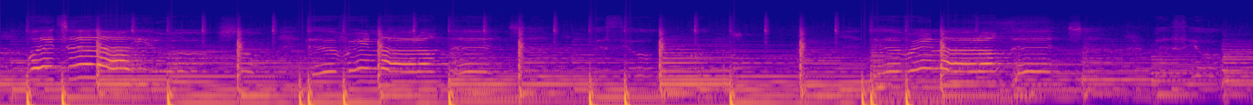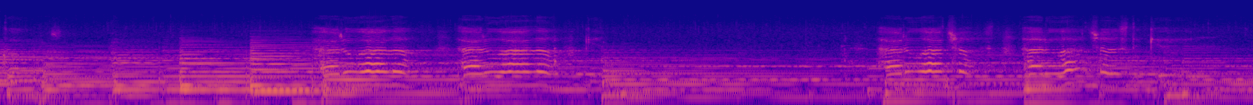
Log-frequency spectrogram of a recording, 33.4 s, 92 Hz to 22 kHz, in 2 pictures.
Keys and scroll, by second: 13.5 space, 21.1 ctrl+z.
